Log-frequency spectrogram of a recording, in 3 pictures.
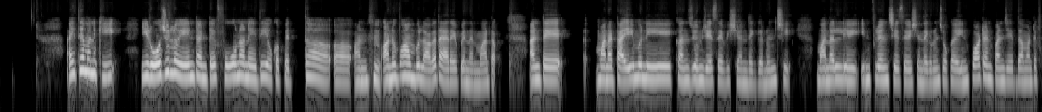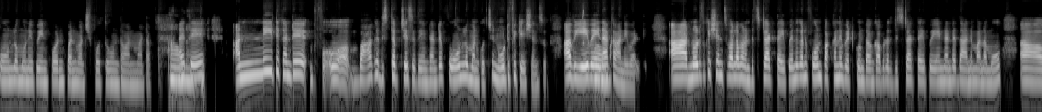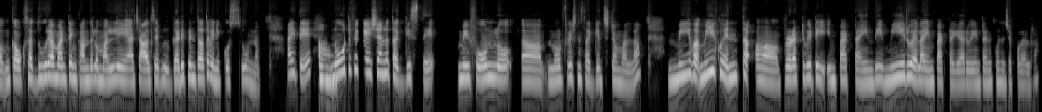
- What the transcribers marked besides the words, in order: in English: "కన్జ్యూమ్"; in English: "ఇన్ఫ్లుయెన్స్"; in English: "ఇంపార్టెంట్"; in English: "ఇంపార్టెంట్"; in English: "డిస్టర్బ్"; in English: "నోటిఫికేషన్స్"; in English: "నోటిఫికేషన్స్"; other background noise; in English: "డిస్ట్రాక్ట్"; in English: "డిస్ట్రాక్ట్"; in English: "నోటిఫికేషన్"; in English: "ప్రొడక్టివిటీ ఇంపాక్ట్"; in English: "ఇంపాక్ట్"
- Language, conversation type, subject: Telugu, podcast, నోటిఫికేషన్లు తగ్గిస్తే మీ ఫోన్ వినియోగంలో మీరు ఏ మార్పులు గమనించారు?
